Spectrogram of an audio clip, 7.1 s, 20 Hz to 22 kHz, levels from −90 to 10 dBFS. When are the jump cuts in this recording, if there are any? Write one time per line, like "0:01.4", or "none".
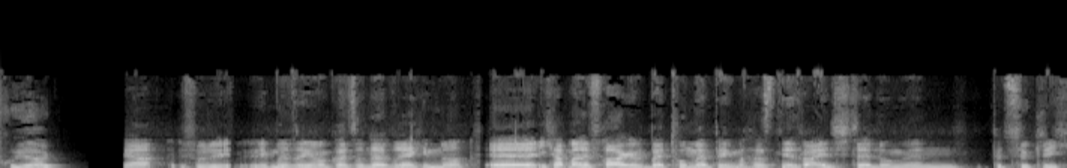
0:01.5
0:03.2
0:05.3

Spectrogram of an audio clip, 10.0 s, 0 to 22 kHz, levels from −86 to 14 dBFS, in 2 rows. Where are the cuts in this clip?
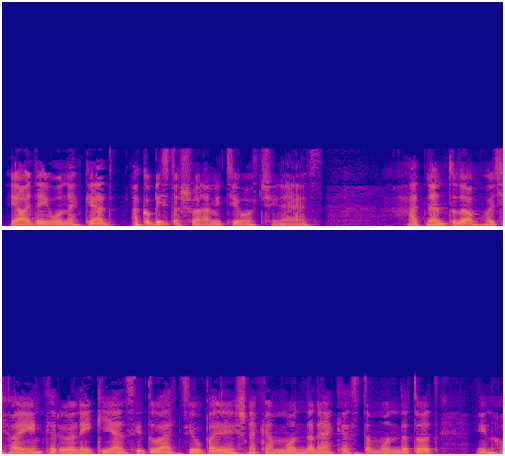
0:01.2

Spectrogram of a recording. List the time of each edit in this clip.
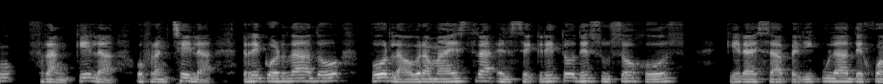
none

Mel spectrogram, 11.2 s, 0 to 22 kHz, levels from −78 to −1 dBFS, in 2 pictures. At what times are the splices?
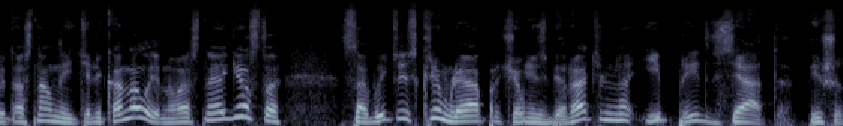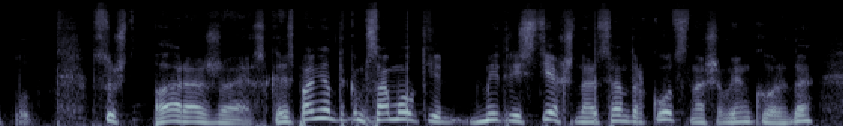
0:02.6
0:03.5
0:06.5

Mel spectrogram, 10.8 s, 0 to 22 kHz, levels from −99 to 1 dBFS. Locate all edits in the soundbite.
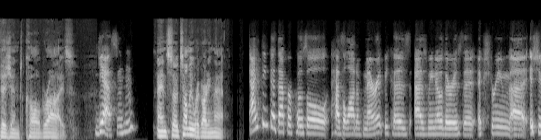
0:03.9

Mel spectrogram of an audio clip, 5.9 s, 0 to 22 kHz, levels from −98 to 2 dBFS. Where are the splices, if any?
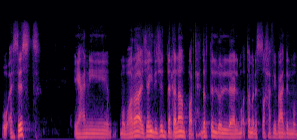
0:02.3
0:03.4

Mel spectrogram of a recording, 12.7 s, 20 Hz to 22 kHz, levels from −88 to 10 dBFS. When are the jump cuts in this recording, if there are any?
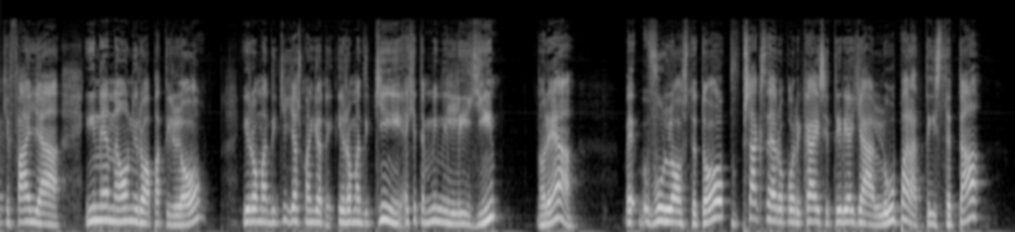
none

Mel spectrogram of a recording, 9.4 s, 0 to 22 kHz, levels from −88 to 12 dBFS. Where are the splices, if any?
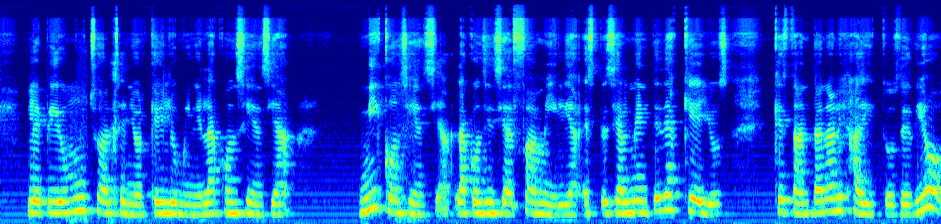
0:05.1

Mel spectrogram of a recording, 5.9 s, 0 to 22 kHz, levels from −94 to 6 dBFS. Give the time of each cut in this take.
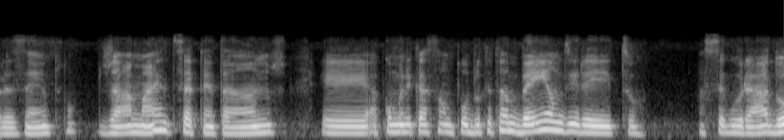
none

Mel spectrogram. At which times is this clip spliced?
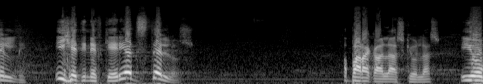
none

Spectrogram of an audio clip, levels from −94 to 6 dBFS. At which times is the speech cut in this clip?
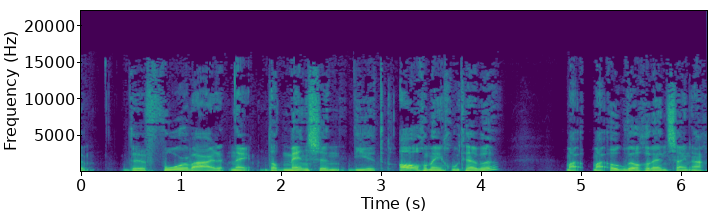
0:01.8
0:03.1
0:05.0

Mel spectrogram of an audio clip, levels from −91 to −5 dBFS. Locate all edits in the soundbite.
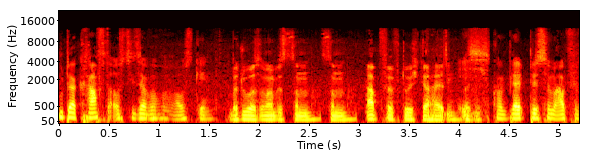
0:01.6
0:02.6
0:04.3

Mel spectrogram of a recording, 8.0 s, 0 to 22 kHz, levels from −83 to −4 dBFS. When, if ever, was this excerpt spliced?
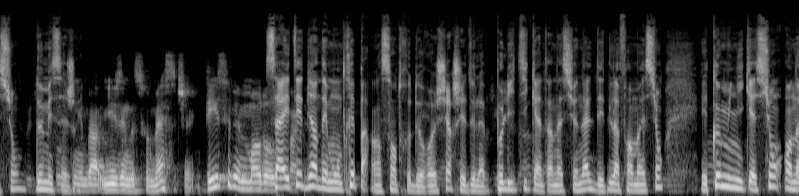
0:03.0
0:03.7
0:04.7
0:06.1
0:07.1

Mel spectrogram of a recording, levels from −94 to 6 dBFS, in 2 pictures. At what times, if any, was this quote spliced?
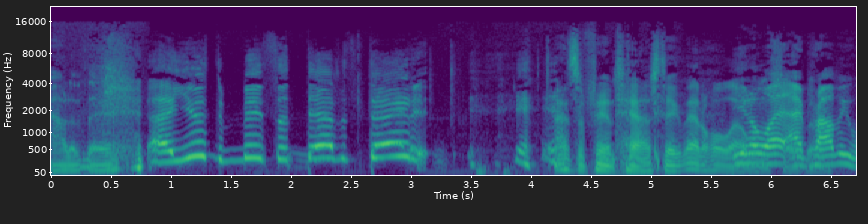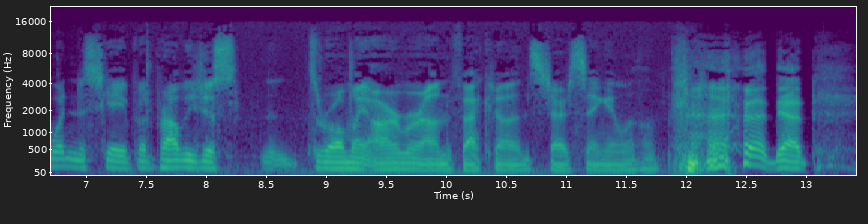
0:11.8

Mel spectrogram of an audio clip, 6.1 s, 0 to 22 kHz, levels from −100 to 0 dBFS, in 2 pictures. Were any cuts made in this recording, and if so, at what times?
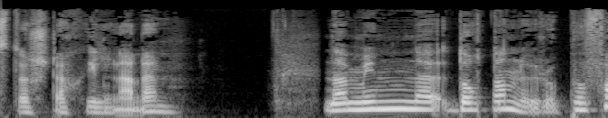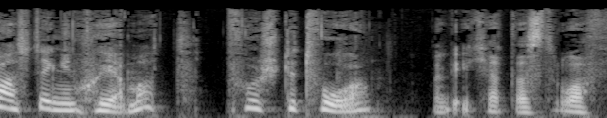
0:01.6
0:02.5
0:02.9
0:03.4
0:04.2

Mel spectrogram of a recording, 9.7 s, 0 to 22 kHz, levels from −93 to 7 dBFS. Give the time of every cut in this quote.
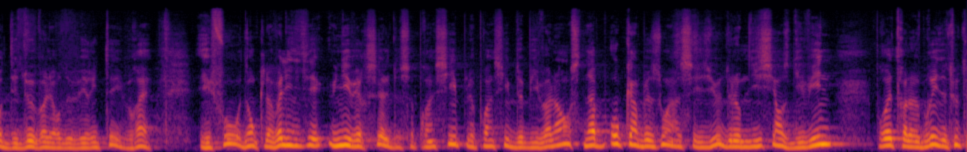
none

